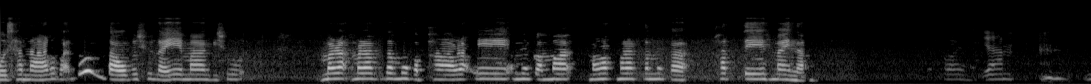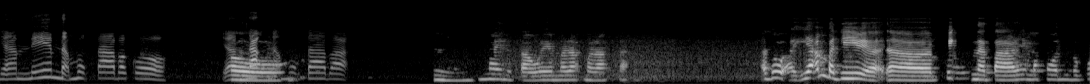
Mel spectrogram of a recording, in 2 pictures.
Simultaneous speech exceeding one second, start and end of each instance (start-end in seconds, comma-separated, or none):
none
